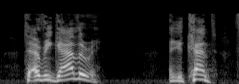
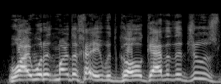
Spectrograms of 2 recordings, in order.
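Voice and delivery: ordinary delivery

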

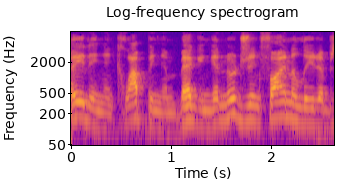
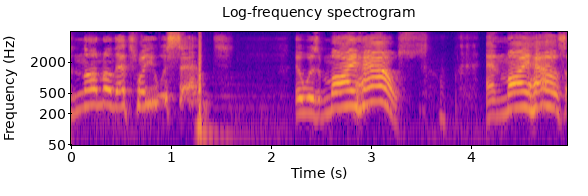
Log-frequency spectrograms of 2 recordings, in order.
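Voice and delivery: higher and louder, slow on my house; firm insistence; 11 semitones higher, 3 dB louder, slower than usual. Acted. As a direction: lay down the rule of your own home. Rebbe asserts his house.

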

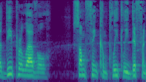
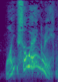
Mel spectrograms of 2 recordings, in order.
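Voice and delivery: mock whiny question; 13 semitones higher than usual. Mocking the annoying question.

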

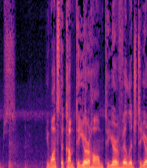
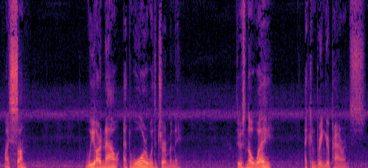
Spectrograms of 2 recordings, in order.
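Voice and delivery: soft, lowered voice, gently paused; compassionate king; 3 semitones lower, 6 dB quieter than usual. Retold or imitated. King tells a crying boy about the war, compassionate. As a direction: break hard news gently, sinking quieter. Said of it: "with eyes of compassion".

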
